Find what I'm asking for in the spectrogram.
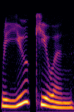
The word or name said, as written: Ryukyuan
